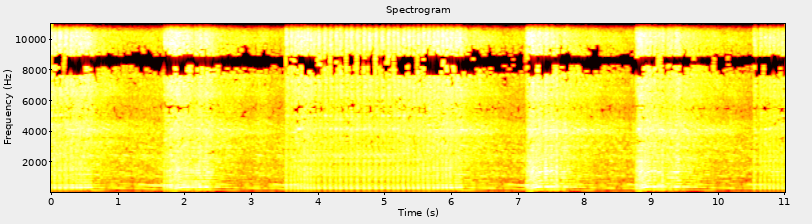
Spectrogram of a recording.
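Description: Kawasaki Ninja SS's 150 cc two-stroke single-cylinder engine running with the throttle held open, then let back and blipped. There are three quick revs, near two, seven and nine seconds in, each rising sharply and falling away before the engine settles back to a steady held speed.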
